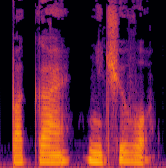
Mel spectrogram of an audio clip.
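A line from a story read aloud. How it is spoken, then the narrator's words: Slow. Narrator (Russian): сказал он медленно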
